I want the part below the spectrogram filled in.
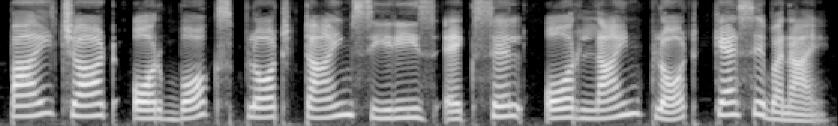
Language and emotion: Hindi, neutral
